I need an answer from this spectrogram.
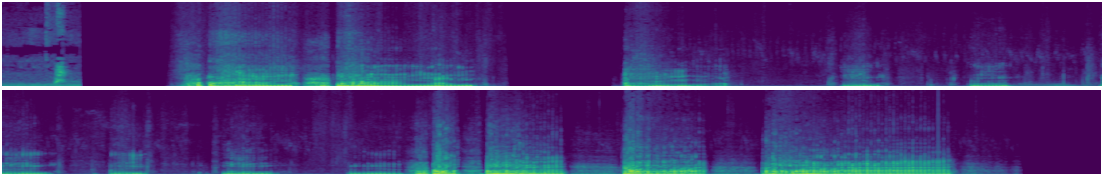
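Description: Male lion roaring: several long, loud, deep calls, then a run of short grunts, then more long calls near the end.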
